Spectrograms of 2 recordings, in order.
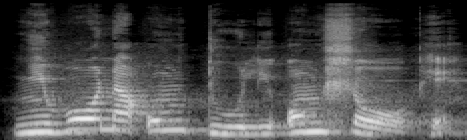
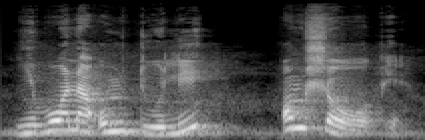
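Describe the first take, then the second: First: Ngibona umduli omhlophe said slowly, with the hl as a hissed lateral; slow teaching model. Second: Said in the usual way. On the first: Shown as a demonstration. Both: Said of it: "how would you say it in isiNdebele".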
